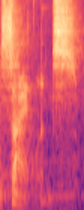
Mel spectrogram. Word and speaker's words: silence: actually in your hint because you claim that the E is missing in silence uh because it's a silent e but it's a silent e that's making the i in silence long so it is modifying a sound even though it's silent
